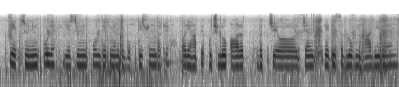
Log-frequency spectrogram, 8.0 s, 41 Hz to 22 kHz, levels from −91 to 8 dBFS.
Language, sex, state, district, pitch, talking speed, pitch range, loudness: Hindi, female, Uttar Pradesh, Deoria, 195 Hz, 235 wpm, 190-205 Hz, -16 LUFS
